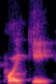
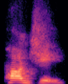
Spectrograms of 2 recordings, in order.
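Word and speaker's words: potjie: to I mean the spelling looks like it's pronounced Podi p o t j i e and at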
